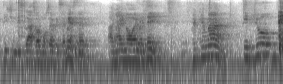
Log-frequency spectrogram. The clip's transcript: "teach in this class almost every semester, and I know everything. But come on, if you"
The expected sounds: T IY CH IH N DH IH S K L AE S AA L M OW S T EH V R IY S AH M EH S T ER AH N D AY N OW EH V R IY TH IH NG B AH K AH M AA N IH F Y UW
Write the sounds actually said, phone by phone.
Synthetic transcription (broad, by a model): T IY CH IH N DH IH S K L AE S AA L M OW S EH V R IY S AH M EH S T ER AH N AY N OW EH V R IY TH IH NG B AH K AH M AA N IH F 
